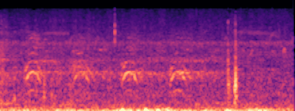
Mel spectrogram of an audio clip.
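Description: A bird calling outdoors: about five short, arched notes in quick succession over the first second and a half.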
